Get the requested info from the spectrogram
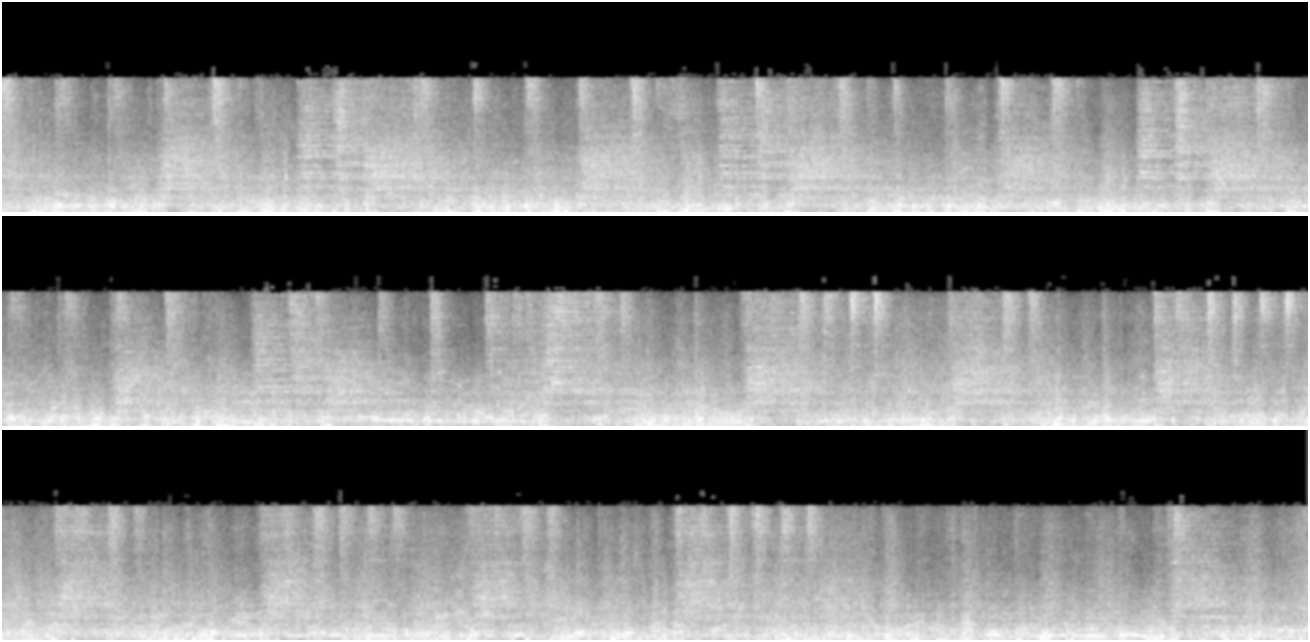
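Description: Guggenmusik band playing live: loud brass with sousaphones, trombones and trumpets over a driving drum beat with cymbals.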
